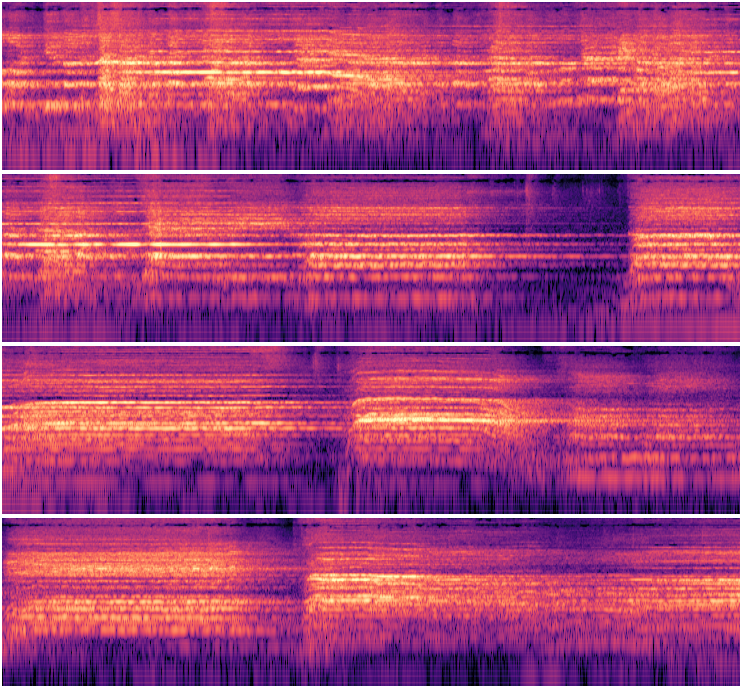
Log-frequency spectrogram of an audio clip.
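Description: Mixed-voice choir of men and women singing a cappella: sustained chords in phrases, with a short break between phrases about halfway through.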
